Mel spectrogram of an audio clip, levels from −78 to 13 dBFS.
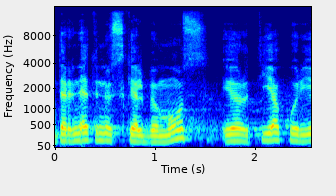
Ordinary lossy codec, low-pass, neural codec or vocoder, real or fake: AAC, 64 kbps; 14.4 kHz; vocoder, 44.1 kHz, 128 mel bands, Pupu-Vocoder; fake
